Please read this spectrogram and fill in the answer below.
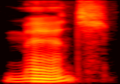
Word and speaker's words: Mance: His first name, Mance, also sounds like the word manse, which is a house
